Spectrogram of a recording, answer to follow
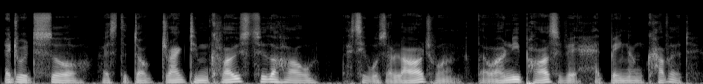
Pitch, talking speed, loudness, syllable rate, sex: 95 Hz, 215 wpm, -19 LUFS, 5.4 syllables/s, male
